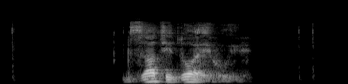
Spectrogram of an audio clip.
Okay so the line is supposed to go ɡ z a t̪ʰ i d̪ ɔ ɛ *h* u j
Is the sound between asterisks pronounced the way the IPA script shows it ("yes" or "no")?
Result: yes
